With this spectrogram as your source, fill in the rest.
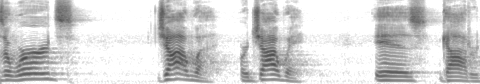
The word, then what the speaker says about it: Yahweh: 1,800 years before the Messiah came, we find evidence from these tablets in the British Museum, according to Haley's Handbook, confirming that the pronunciation is Yahweh.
